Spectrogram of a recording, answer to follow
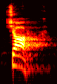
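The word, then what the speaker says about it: chalk: इसको चाक, है ना, क्या पढ़ेंगे? चॉक, है ना, लेकिन कुछ लोग चालक पढ़ते हैं।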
